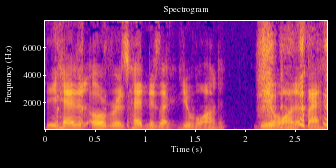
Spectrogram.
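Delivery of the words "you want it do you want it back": mock teasing, like an old man. Retelling keeping a bracelet out of reach overhead: imitating teasing like an old man to a child. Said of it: "an old man doing it to a child".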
